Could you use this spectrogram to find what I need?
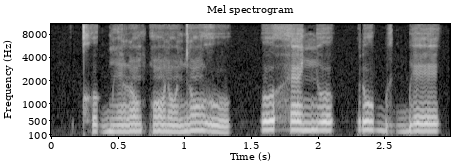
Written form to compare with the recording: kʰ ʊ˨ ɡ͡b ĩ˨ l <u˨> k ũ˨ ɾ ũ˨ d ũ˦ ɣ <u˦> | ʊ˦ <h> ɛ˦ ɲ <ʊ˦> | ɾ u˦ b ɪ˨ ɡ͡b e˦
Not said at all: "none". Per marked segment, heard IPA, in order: ũ˨, u˨, h, ʊ˦

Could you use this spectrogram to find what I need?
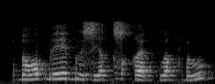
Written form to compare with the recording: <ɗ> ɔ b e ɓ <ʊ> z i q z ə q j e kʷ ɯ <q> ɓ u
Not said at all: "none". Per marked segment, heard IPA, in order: ɗ, ɯ, q

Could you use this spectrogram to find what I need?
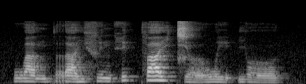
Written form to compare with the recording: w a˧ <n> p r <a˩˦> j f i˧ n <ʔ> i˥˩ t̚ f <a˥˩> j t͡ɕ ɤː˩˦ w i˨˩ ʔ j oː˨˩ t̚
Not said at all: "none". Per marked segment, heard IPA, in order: n, a˧, h, a˥˩

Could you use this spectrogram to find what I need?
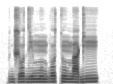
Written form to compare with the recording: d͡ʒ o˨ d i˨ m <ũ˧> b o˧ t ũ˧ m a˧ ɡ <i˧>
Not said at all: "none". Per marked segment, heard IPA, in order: ũ˨, i˦

